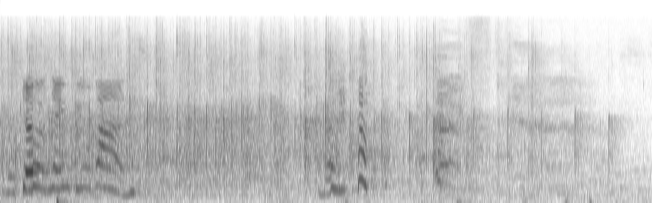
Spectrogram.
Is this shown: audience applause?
yes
